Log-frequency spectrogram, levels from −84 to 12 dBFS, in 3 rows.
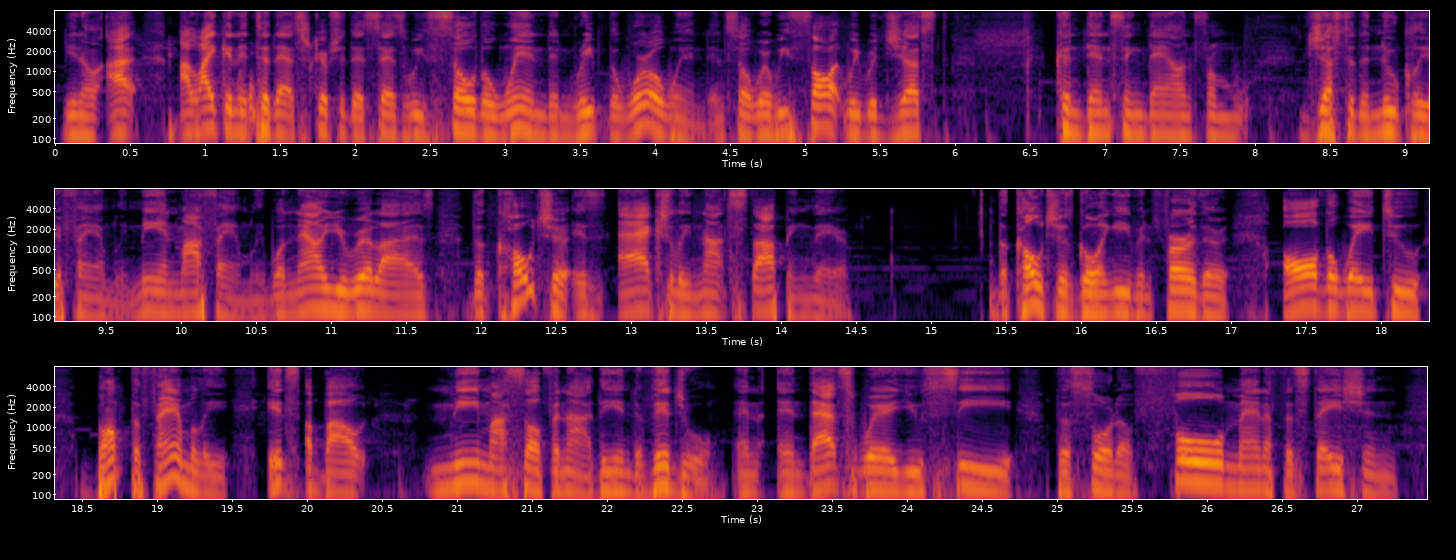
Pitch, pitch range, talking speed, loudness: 115 Hz, 105-125 Hz, 180 wpm, -21 LUFS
